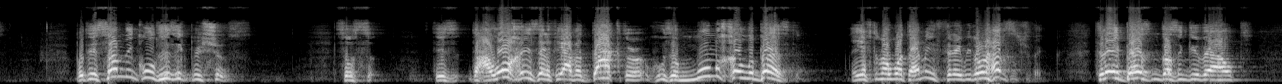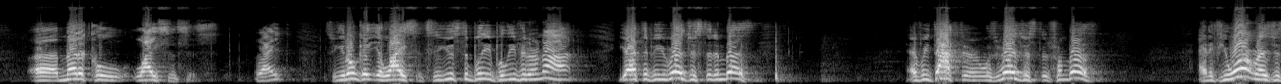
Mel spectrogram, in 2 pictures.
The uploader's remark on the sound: Shiur recorded in Yeshivas Ohr Reuven, Monsey, NY.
